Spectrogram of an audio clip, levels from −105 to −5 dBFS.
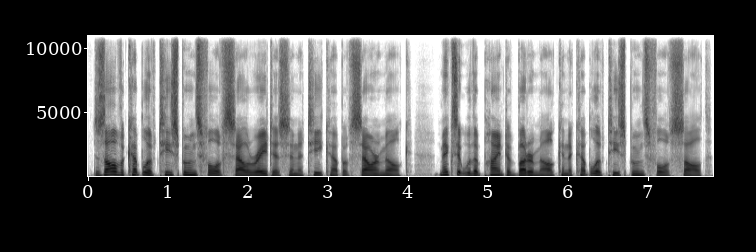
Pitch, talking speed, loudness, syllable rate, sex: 150 Hz, 230 wpm, -19 LUFS, 5.6 syllables/s, male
